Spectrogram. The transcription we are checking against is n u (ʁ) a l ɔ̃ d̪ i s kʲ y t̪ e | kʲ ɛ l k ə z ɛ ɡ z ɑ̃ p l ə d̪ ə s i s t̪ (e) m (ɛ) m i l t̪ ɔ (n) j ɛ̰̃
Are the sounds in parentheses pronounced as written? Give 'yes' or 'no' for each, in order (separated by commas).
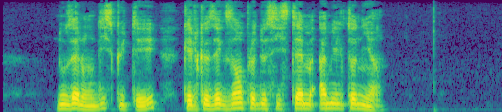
no, no, no, yes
